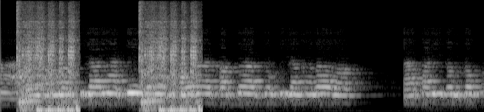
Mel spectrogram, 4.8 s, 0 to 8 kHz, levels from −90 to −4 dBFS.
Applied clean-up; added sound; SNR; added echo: none; Engine / Car; -4 dB; reverberation time 0.6 s.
